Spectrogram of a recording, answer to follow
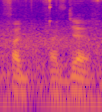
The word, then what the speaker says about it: Fetges: Que hem descobert que es diu Fetges, o sigui, s'escriu Fetges en francès, però en català es pronuncia Fetges.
